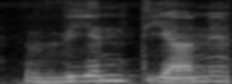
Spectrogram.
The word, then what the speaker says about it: Vientiane: इसकी जो कैपिटल है बहुत ही वियर्ड है, आप इसकी स्पेलिंग याद कर लें। वियंतियाने नाम है इसका, वियंतियाने है, लेकिन आपको शायद याद ना हो वियंतियाने।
